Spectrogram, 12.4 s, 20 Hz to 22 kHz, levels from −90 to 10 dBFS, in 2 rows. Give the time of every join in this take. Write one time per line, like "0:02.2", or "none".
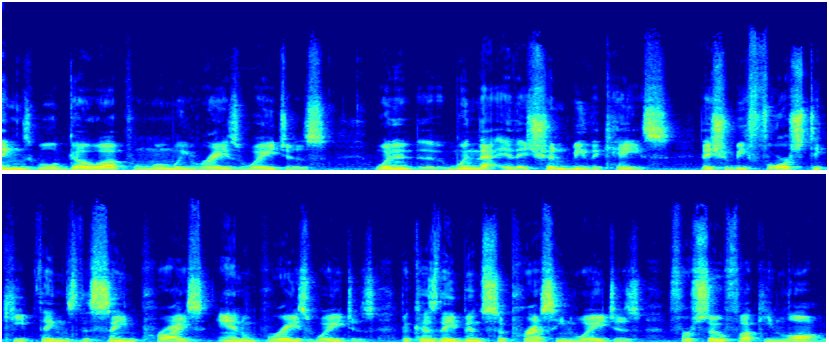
none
